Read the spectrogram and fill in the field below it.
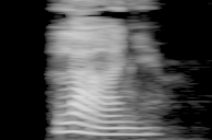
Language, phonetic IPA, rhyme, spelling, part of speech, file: Hungarian, [ˈlaːɲ], -aːɲ, lány, noun, Hu-lány.ogg
- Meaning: 1. girl 2. daughter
